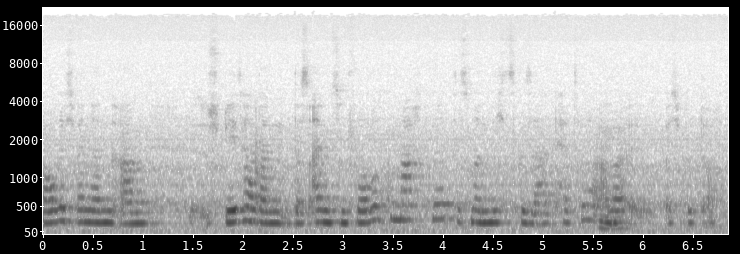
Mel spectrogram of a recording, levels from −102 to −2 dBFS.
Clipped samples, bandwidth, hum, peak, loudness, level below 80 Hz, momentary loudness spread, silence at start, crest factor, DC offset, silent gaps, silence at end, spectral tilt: under 0.1%; 20 kHz; none; -22 dBFS; -41 LUFS; -64 dBFS; 13 LU; 0 s; 18 dB; under 0.1%; none; 0 s; -8.5 dB/octave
